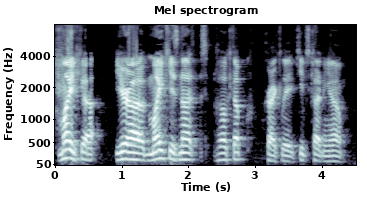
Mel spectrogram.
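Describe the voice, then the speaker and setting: A man's voice: medium pitch, moderate pace, a bit bright. A young Canadian man hosting a casual sports chat show, talking in loose rambling restarts with easy laughs.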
